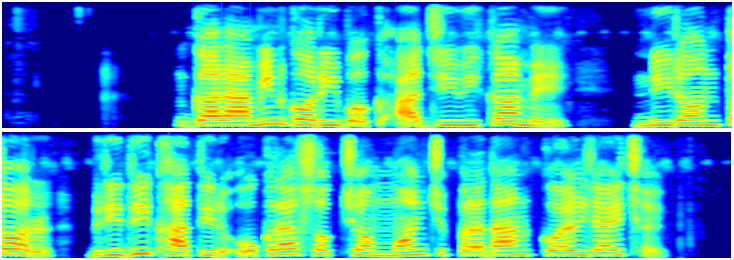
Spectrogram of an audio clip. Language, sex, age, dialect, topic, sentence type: Maithili, female, 25-30, Eastern / Thethi, banking, statement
